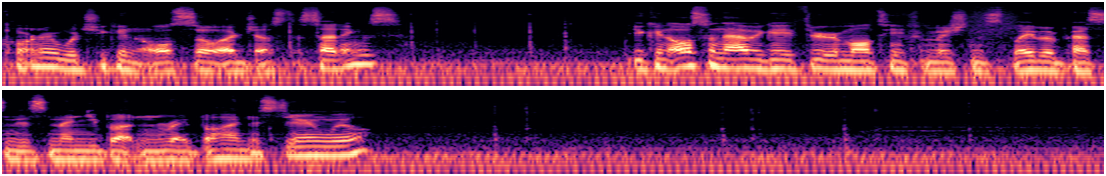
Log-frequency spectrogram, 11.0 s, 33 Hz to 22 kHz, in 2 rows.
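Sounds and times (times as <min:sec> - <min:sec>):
car engine idling hum: 0:00.0 - 0:11.0.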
